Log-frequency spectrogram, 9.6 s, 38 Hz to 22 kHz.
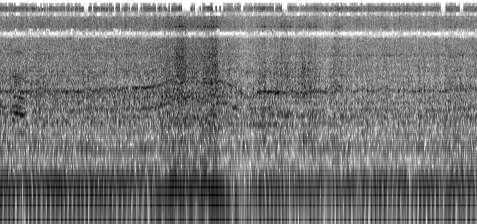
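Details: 2002 Subaru Forester, timing belt previously done, that began sputtering and misfiring on the drive home: a lumpy, uneven idle with stumbling beats and a brief rev. The owner suspects a misfire from the rear driver-side cylinder's spark plug.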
